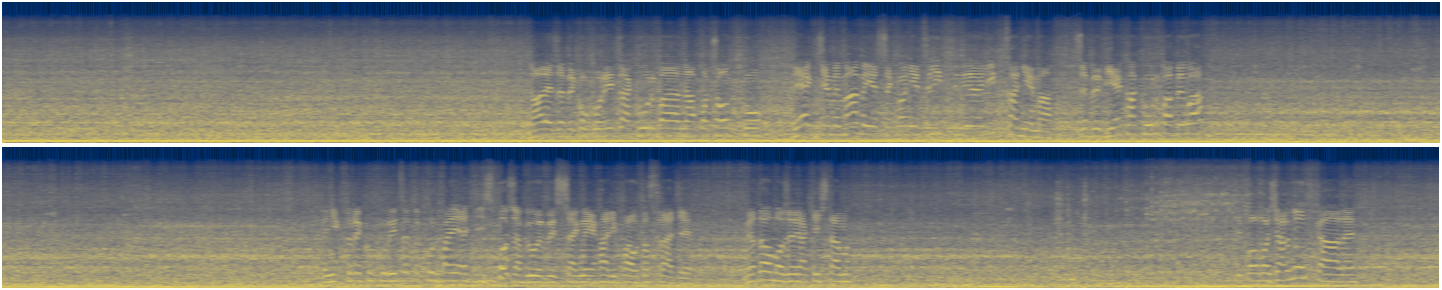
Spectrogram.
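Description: A combine harvester engine roars steadily close by.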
